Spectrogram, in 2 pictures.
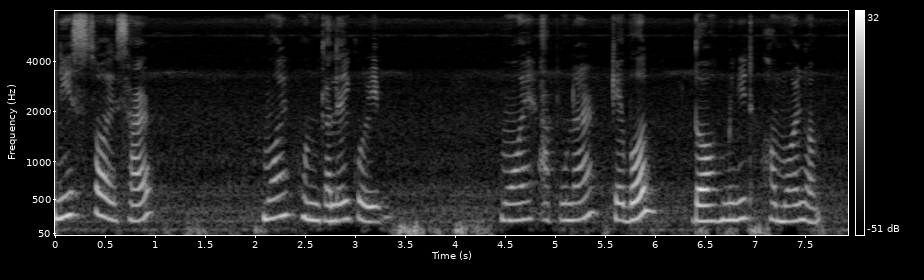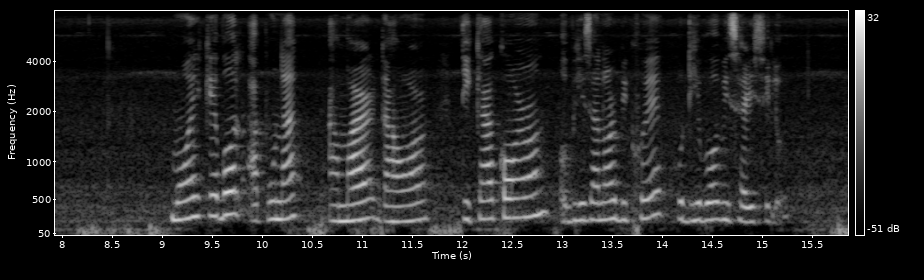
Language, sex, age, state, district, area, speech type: Assamese, female, 18-30, Assam, Golaghat, urban, read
